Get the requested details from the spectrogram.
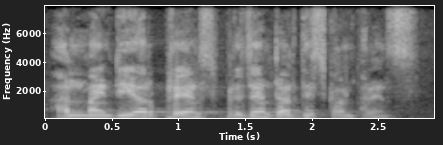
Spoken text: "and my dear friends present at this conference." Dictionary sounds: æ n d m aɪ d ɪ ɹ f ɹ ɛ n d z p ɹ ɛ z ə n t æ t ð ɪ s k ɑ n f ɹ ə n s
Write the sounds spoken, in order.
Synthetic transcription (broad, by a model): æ n d m aɪ d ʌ ɹ p ɹ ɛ n d s p ɹ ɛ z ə n t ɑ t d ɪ s k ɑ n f ɹ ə n s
